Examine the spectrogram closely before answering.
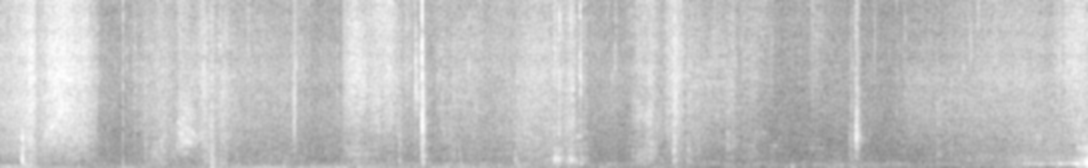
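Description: Scattered knocks, thuds and rustling from someone rummaging through the back seat of a minivan through its open sliding door, with a faint low hum in the first few seconds.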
